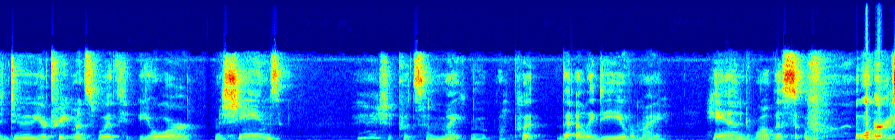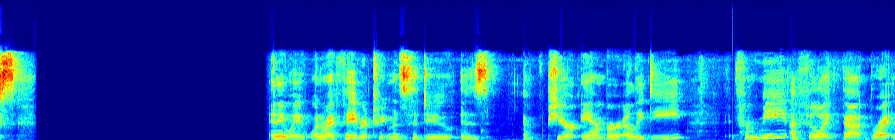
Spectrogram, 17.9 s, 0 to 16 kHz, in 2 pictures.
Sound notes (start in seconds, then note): 8.2 laughs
